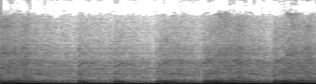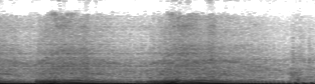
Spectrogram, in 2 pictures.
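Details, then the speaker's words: TVS Ronin single-cylinder after full engine teardown and rebuild for internal noise (first suspected clutch), after cold start: clean, even thump with short throttle blips, no unwanted noise, exhaust punchy; sounds as smooth as before, normal. "ഇപ്പം ഈ ഒരു experience എനിക്ക് ആ പഴയ വണ്ടിയുടെ ആ ഒരു സ്മൂത്ത്നെസ്സും ആ ഒരു സൗണ്ടും ഒക്കെ തന്നെ ഫീൽ ചെയ്യുന്നുണ്ട്."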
